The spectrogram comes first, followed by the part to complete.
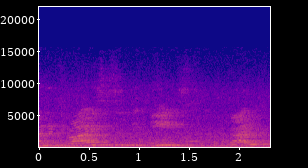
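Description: Young people's voices speaking on stage, the words indistinct, over a steady low electrical hum.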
